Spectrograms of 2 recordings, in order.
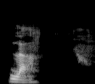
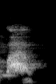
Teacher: पार्श्विक का मतलब क्या है, पार्श्विक का मतलब होता है जब हम ला का उच्चारण करते हैं तो वायु जो है ना जीभ के दोनों साइडों से निकल के गुजरती है, वो मतलब होता है पार्श्विक। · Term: पार्श्विक व्यंजन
